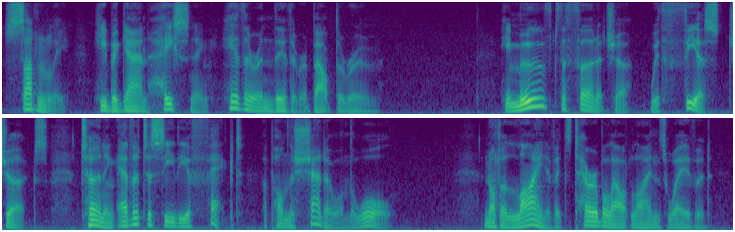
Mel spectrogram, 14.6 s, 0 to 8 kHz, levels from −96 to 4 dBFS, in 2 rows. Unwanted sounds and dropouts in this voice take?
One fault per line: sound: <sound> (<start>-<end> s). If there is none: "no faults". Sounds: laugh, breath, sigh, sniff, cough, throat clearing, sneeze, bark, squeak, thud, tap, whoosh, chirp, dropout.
no faults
